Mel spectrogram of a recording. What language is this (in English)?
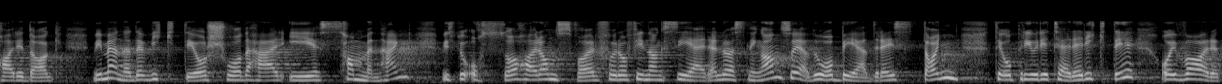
Norwegian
